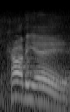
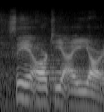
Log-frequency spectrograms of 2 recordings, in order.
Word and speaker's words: Cartier: what's his last name Cartier yes c-a-r-t-i-e-r is it's French so you don't pronounce half of the word Jacques Cartier he sailed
